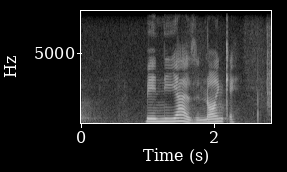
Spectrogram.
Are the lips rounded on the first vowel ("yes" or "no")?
no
